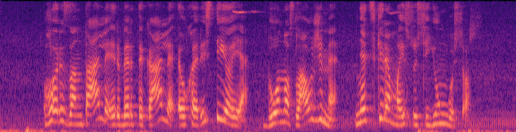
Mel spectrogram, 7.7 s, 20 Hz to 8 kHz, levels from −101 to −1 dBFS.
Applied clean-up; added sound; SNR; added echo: none; Rain; 16 dB; none.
